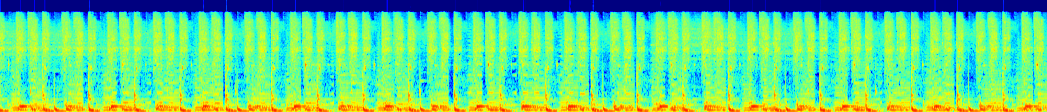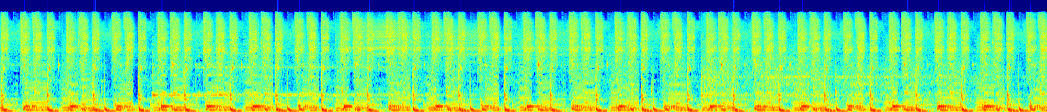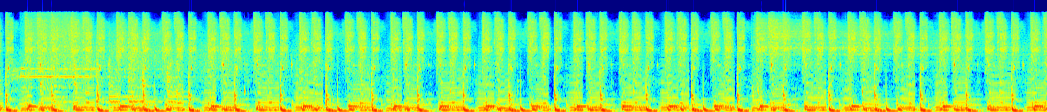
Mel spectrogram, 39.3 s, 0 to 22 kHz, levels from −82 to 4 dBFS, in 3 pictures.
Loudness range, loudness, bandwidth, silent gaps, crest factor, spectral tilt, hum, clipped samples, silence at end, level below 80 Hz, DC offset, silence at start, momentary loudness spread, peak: 1 LU; -13 LUFS; 14.5 kHz; none; 12 dB; -3.5 dB/octave; none; under 0.1%; 0 s; -22 dBFS; under 0.1%; 0 s; 2 LU; 0 dBFS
